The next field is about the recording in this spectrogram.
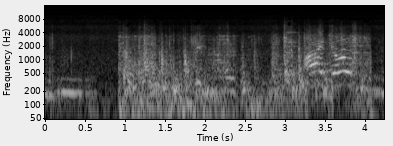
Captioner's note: lion roaring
